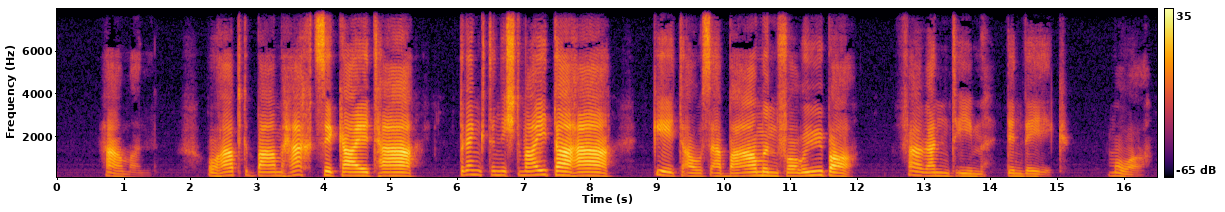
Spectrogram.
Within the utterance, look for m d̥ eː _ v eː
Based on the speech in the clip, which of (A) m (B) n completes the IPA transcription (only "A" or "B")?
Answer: B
